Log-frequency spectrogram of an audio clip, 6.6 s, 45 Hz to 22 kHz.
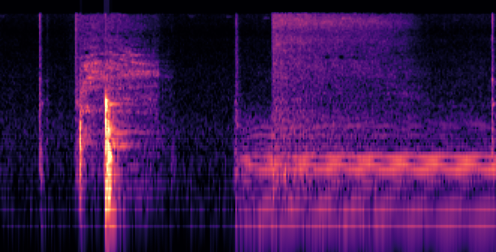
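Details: Brand-new Air Lift Performance struts on a 2016 Subaru WRX: sharp loud double clunk with ringing tail when airing up, car vibrates, then compressor hums; manufacturer says the sound is normal.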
